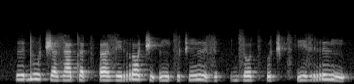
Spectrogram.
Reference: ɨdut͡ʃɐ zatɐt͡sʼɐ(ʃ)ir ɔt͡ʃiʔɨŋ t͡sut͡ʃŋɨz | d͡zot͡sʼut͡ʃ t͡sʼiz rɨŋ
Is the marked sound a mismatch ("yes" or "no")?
yes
